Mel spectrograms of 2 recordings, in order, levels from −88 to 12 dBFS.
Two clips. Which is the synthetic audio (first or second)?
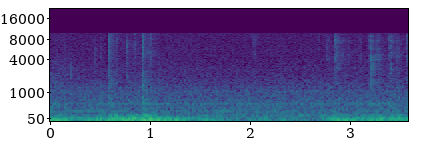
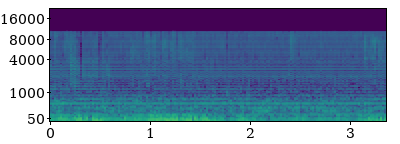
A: second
